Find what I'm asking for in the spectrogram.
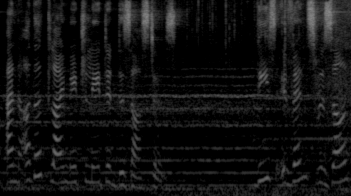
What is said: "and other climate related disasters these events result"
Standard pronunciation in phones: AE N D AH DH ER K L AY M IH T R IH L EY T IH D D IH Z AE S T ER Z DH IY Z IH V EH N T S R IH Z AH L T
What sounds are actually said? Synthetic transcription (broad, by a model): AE N D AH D ER K L AY M IH T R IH L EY T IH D D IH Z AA S T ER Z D IY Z IH V EH N T S R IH Z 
